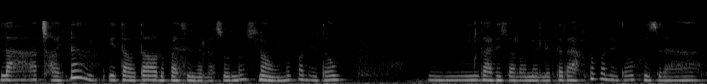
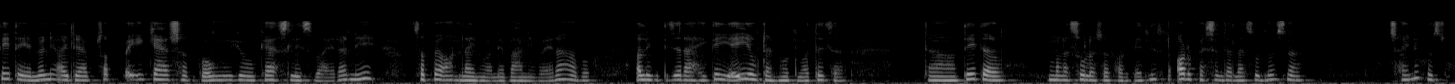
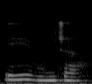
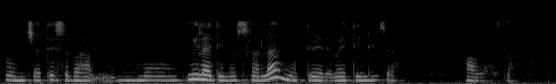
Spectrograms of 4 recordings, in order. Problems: constant background noise, continuous background conversations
